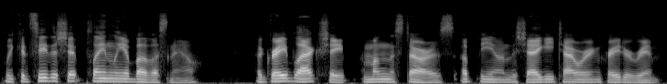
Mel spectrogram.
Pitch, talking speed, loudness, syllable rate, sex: 120 Hz, 205 wpm, -21 LUFS, 5.4 syllables/s, male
